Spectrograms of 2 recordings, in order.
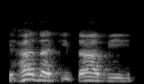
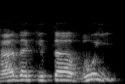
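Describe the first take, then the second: First: The word kitab ends with an 'i' vowel. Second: The word kitab ends with a 'u' vowel. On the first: The speaker calls it right. "memang harus kasrah" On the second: The speaker calls it wrong. "tidak dibaca lagi"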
